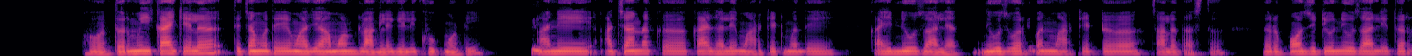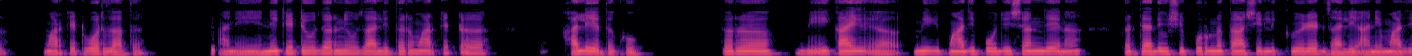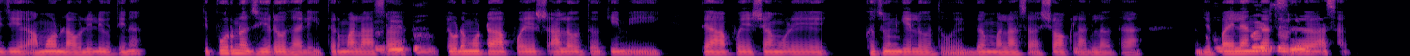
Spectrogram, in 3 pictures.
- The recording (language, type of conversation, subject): Marathi, podcast, कामात अपयश आलं तर तुम्ही काय शिकता?
- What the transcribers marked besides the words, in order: in English: "न्यूज"; in English: "न्यूजवर"; in English: "न्यूज"; in English: "न्यूज"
